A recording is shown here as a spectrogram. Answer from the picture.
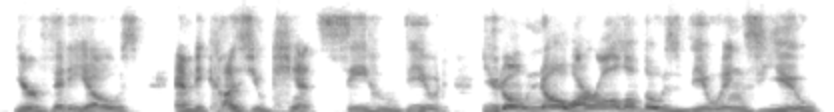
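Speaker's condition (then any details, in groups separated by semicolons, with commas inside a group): No condition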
